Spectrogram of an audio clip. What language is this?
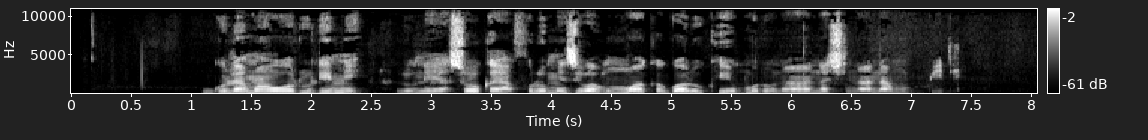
Ganda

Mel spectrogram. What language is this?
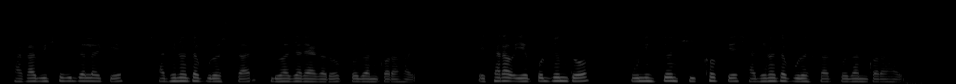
Bangla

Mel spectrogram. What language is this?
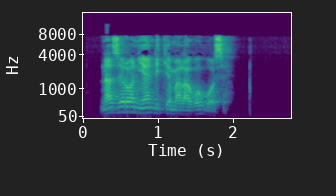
Taita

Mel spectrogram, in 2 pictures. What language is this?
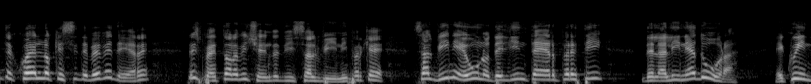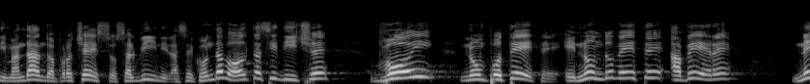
Italian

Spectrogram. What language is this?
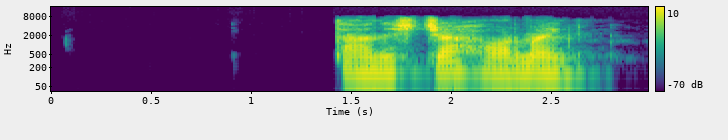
Uzbek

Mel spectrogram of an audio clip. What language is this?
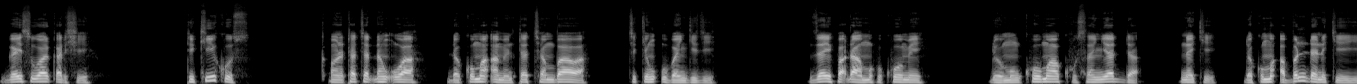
Hausa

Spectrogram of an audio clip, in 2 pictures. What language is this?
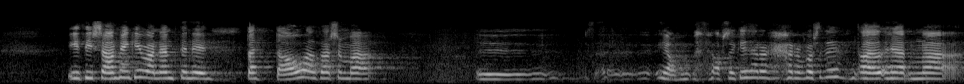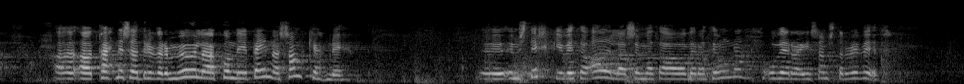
Icelandic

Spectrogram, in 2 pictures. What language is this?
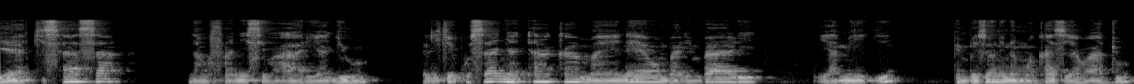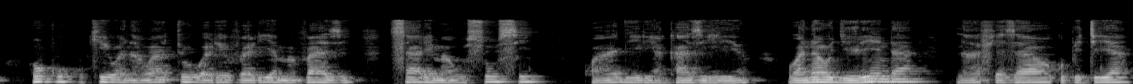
Swahili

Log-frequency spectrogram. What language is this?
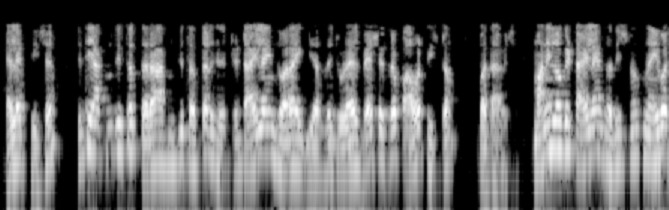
Gujarati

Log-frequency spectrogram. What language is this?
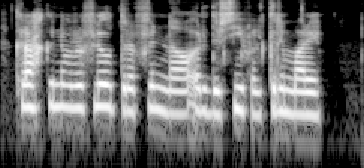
Icelandic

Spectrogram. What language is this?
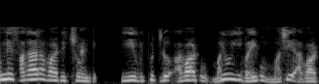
Telugu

